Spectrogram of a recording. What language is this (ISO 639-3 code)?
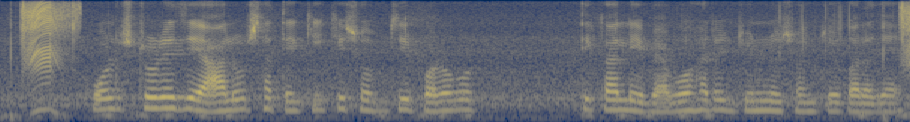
ben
